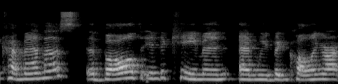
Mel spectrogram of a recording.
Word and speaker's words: Cayman: name Kamas evolved into Cayman and we've been calling our islands that ever since did you know the proper way to pronounced Cayman is Kon think of it as a rhyming with hon okay Kon all right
